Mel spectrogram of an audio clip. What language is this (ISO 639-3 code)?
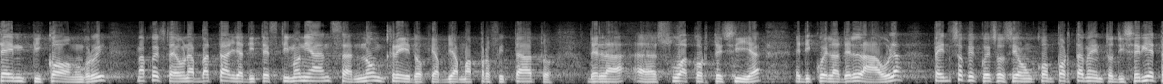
ita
